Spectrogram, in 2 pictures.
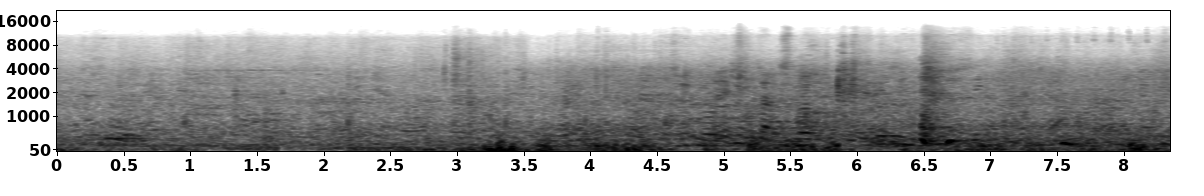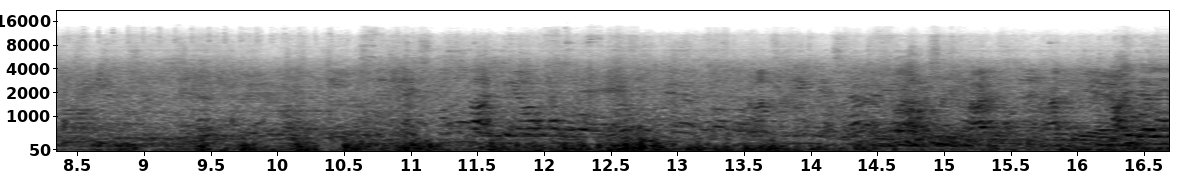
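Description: Footsteps tap on cobblestones close by.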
